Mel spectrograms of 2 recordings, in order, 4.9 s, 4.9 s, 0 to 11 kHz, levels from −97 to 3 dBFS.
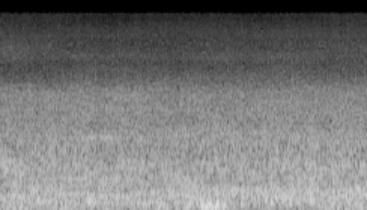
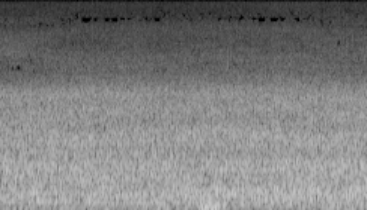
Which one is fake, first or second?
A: first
